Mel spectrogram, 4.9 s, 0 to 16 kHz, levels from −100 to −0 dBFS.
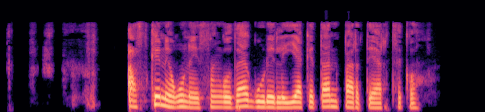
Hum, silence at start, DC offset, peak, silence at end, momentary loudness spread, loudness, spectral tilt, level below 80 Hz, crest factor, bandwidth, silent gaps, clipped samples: none; 0.9 s; under 0.1%; 0 dBFS; 0.7 s; 11 LU; -15 LUFS; -6.5 dB/octave; -60 dBFS; 16 dB; 7.8 kHz; 1.01-1.27 s; under 0.1%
